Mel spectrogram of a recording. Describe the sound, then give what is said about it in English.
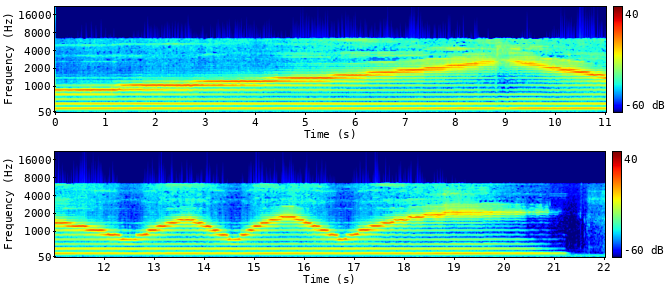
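A single voice sings overtones shaped with the tongue: a steady low drone while a bright, whistle-like overtone, pure resonance of the fundamental tone rather than whistling, glides slowly upward, then swoops down and up in several quick arcs above it before the tone fades out. “I'm going to use my tongue, and I'm going to show you the overtones that come out of that.”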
